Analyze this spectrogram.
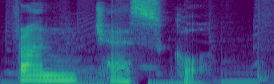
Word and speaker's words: Francesco: My name, again, is Francesco, and it's pronounced like this, Francesco.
